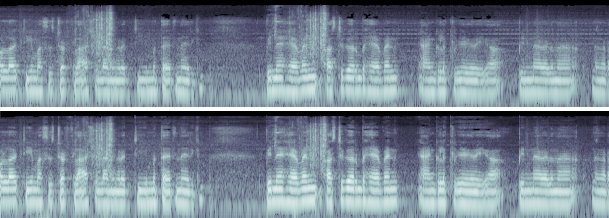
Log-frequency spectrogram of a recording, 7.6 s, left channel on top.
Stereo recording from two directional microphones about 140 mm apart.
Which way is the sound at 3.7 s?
Centre (ahead or behind).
